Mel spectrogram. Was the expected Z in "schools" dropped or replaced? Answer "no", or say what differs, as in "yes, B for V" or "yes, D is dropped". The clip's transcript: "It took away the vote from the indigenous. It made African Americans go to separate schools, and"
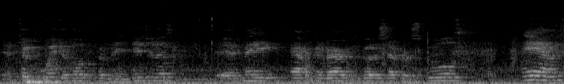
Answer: no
